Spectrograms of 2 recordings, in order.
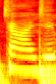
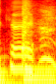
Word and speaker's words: Kanye: Now all I need is y'all pronounce my name is Kanye, but some of my plaques, they still say Kane.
